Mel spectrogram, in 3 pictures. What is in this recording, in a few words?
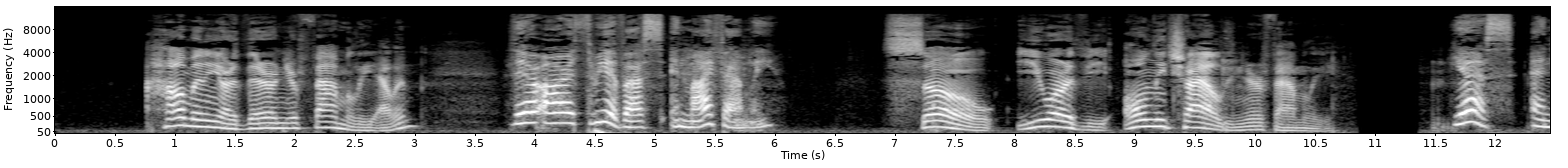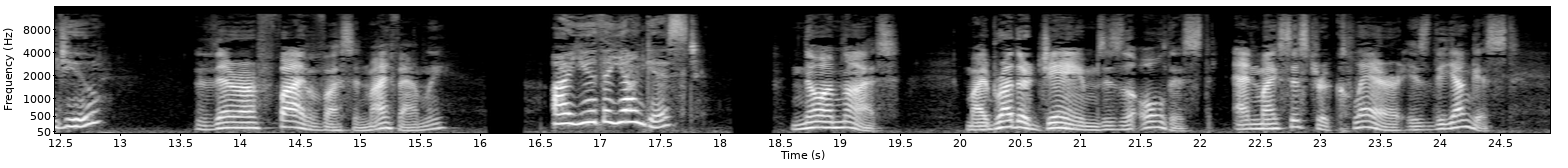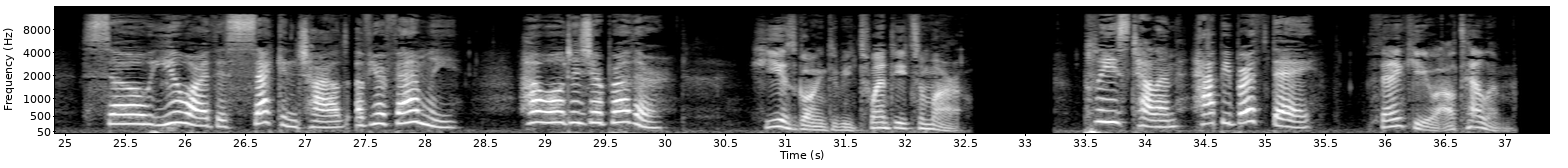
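dialog, Conversación en Ingles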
